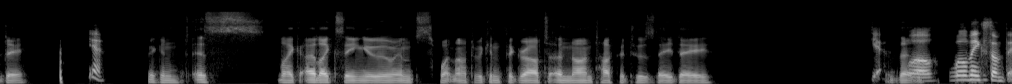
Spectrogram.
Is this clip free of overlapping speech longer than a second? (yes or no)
yes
